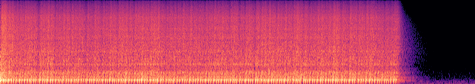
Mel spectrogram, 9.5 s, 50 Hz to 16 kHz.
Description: Snare2-rollSN_v5_rr1_Sum.wav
